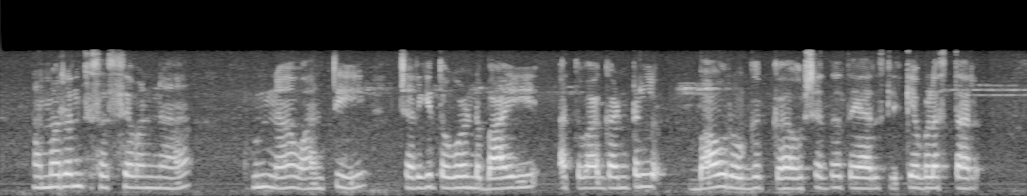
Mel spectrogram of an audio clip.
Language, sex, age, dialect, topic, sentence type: Kannada, female, 18-24, Dharwad Kannada, agriculture, statement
